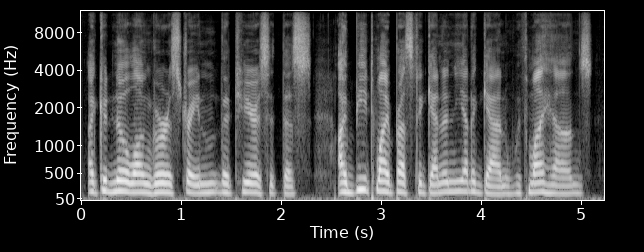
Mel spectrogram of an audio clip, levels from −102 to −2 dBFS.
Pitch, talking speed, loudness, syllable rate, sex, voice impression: 160 Hz, 230 wpm, -17 LUFS, 5.1 syllables/s, male, very masculine, slightly old, tensed, slightly powerful, bright, slightly soft, clear, fluent, slightly raspy, slightly cool, intellectual, refreshing, sincere, slightly calm, slightly friendly, slightly reassuring, very unique, slightly elegant, wild, slightly sweet, very lively, kind, intense, slightly sharp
